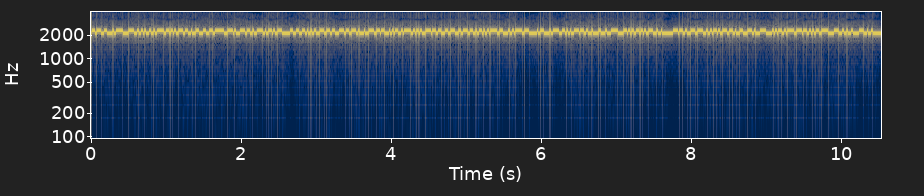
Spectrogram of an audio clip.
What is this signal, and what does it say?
RTTY, about 45.45 baud. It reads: CONFER WITH ADMIRAL HALSEY IN DECEMBER 1944, AND WHOSE SON,
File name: fsk170 / battleshipnj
